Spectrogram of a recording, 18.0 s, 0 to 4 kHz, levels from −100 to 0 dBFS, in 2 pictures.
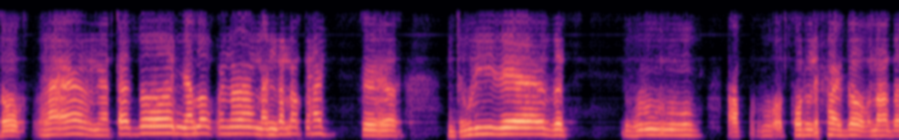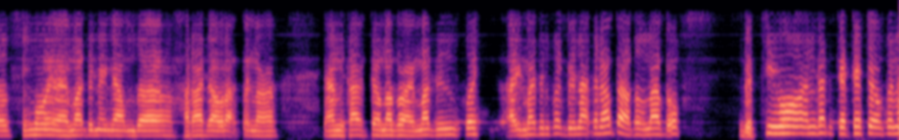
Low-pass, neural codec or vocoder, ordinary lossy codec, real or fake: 3.6 kHz; codec, 24 kHz, 1 kbps, SNAC; none; fake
